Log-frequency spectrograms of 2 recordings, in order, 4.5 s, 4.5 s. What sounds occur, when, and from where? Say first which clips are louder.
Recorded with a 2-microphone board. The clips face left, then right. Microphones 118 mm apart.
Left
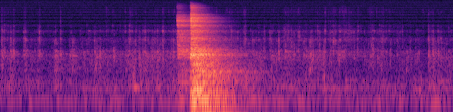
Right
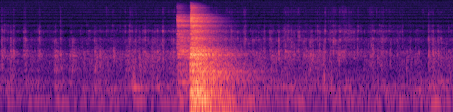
1.8 s a door slam: right 1 dB; 70° right (ahead or behind), 1.6 m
